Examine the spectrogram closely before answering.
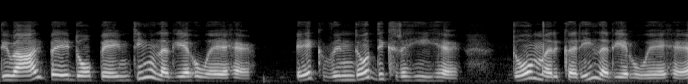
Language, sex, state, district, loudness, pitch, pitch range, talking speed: Hindi, female, Jharkhand, Ranchi, -17 LUFS, 190 Hz, 160-205 Hz, 150 wpm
